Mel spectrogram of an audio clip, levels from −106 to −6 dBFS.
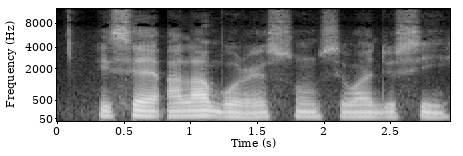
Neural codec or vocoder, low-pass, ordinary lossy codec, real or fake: codec, 24 kHz, 0.9 kbps, WavTokenizer, medium speech release version 2; none; none; fake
